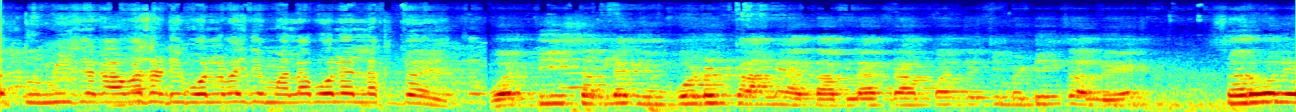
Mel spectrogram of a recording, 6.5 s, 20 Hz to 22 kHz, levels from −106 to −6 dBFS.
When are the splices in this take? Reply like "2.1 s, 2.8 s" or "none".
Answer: 2.4 s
